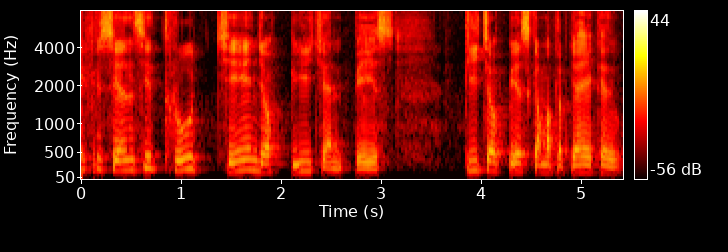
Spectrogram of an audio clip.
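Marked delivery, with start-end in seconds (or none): 0.0-3.0 slow heading. Shown as a demonstration. Reads point title slowly.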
